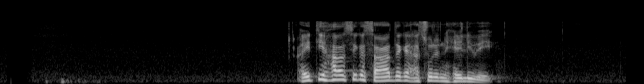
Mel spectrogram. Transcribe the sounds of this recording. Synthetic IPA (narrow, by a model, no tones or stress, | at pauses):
əjt̪iɦaːsikəsaːd̪əkəæsuɾinɦeliʋḛː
